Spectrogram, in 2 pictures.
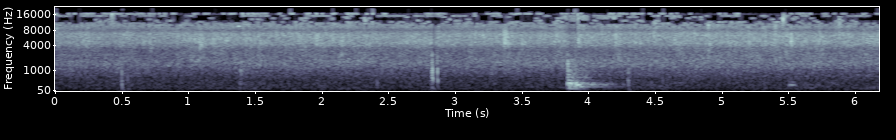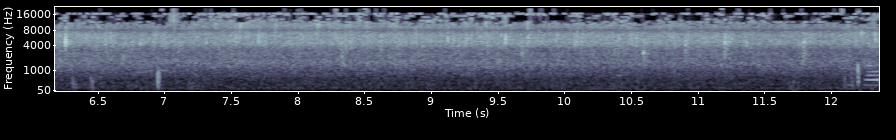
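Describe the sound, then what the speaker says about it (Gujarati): Heavy monsoon rain pours steadily in rural Gujarat, a dense, even hiss with occasional sharper drips and taps close by, and no voices. "એટલો બધો વરસાદ પડી ગયો છે."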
